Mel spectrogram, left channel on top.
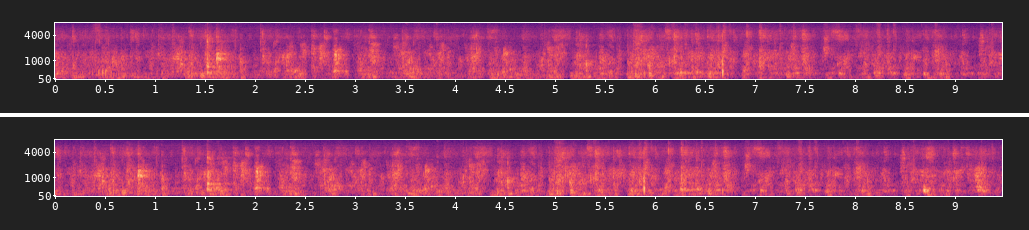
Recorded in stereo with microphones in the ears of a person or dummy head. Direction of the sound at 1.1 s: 30° left (ahead or behind).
